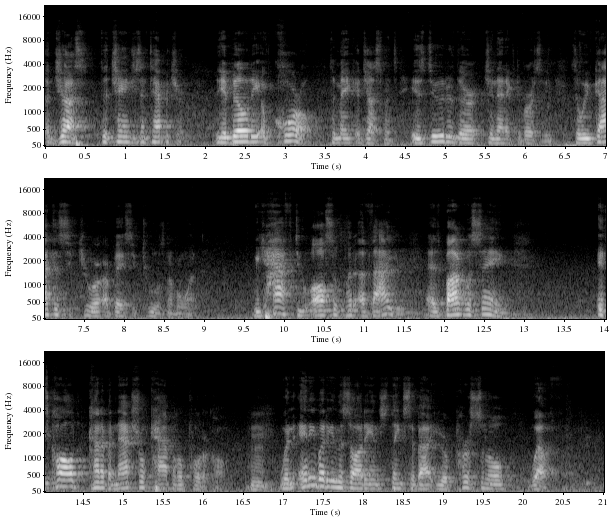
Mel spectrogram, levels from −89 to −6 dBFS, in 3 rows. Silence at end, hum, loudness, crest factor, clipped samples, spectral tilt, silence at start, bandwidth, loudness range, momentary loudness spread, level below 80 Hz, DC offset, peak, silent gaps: 0 s; none; -30 LUFS; 24 dB; under 0.1%; -7.5 dB/octave; 0 s; 11 kHz; 5 LU; 19 LU; -48 dBFS; under 0.1%; -6 dBFS; none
